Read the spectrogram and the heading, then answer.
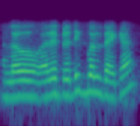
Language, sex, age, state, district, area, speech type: Marathi, male, 18-30, Maharashtra, Wardha, rural, conversation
